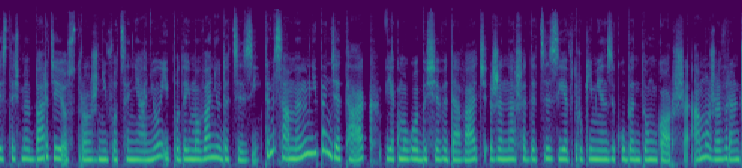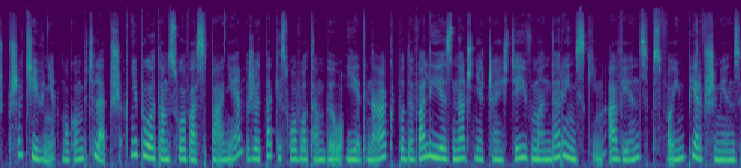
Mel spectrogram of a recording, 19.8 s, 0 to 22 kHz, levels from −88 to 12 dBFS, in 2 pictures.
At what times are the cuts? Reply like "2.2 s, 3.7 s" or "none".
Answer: 11.6 s, 13.2 s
